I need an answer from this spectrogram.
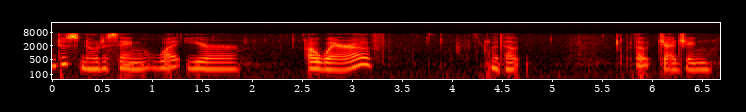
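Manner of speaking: soft, unhurried meditation voice with long pauses; guided body scan. Acted. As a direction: gently guide the listener's attention through the body. Leads a seated body scan.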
